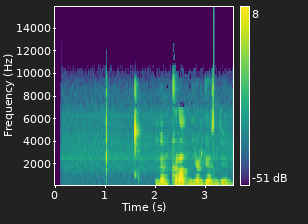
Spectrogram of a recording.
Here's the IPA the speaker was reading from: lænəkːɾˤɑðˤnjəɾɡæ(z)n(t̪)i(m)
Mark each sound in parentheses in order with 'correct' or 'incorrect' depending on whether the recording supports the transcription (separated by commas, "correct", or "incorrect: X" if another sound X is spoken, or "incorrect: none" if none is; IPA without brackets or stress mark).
correct, incorrect: d̪, incorrect: n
